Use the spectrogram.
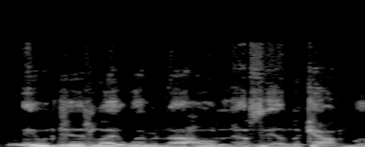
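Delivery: hushed half-whisper under the breath. Sharing a remark the speaker doesn't want overheard: half-whispering. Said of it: "I'm gonna have to whisper this".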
